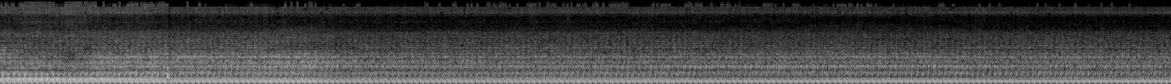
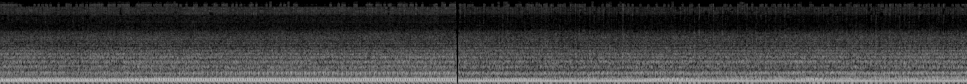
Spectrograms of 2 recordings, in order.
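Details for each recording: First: New Harbor Freight Predator 212 chipper shredder engine that only ran on choke, after fix: steady even idle, smooth unbroken beat, no surging or stumbling; running healthy. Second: New Harbor Freight Predator 212 chipper shredder on fresh oil: steady single-cylinder drone with choke about three-quarters on, pitch dipping slightly midway; engine runs only on choke, fuel bowl then drained.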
